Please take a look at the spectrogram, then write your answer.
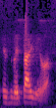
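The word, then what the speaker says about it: Tsvetáyeva: no, no, exactamente, no exactamente, se dice Svetayeva.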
